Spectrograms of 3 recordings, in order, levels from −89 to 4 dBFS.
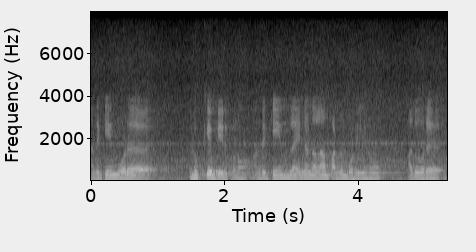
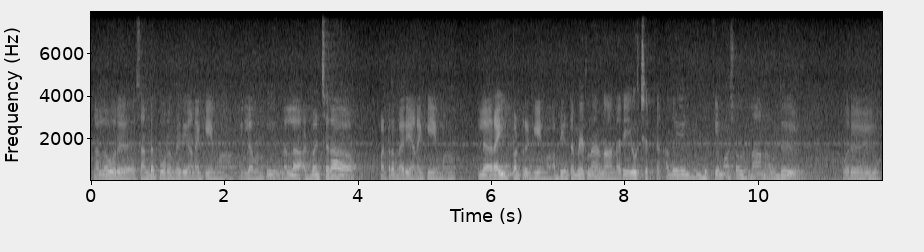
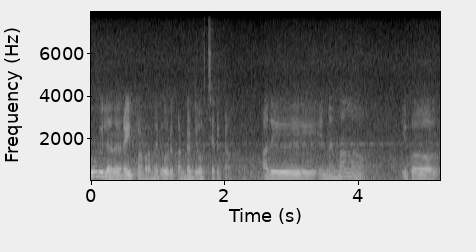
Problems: constant background noise, low volume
